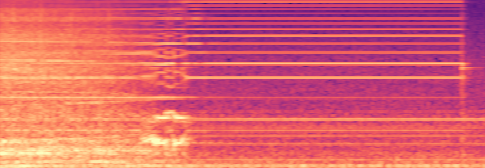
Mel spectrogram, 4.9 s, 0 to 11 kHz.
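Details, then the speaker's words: Homemade 18-inch-contact knife-making belt grinder with heavy 10-inch drive wheel, 2 hp 220 V AC Tech Lenze MC1000 drive: motor whirs down on stop, then a steady hum for a few seconds, normal DC injection braking (about 8 seconds). "so I'll start it and stop it and then you'll hear a little humming at the end that will be the injection braking set up at uh I think 8 Seconds"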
